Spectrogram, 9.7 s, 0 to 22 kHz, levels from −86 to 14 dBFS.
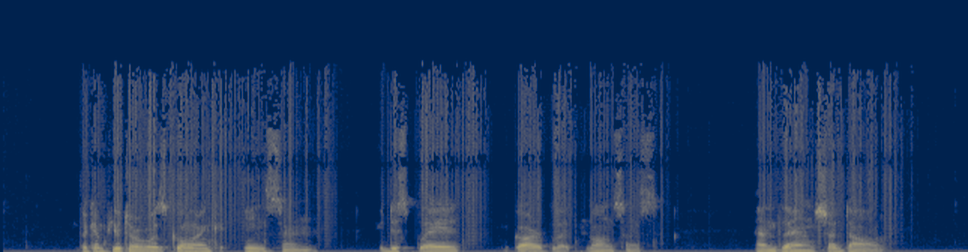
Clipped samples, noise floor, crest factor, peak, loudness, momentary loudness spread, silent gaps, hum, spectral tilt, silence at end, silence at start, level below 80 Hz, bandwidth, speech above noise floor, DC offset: under 0.1%; -58 dBFS; 18 dB; -10 dBFS; -28 LUFS; 14 LU; none; none; -6 dB/octave; 0.8 s; 0.8 s; -56 dBFS; 17 kHz; 31 dB; under 0.1%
